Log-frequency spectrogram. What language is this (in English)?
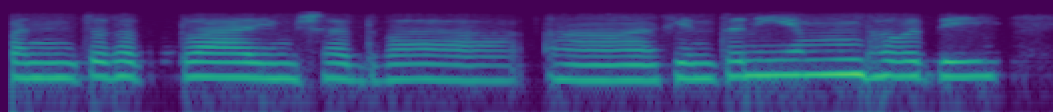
Sanskrit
